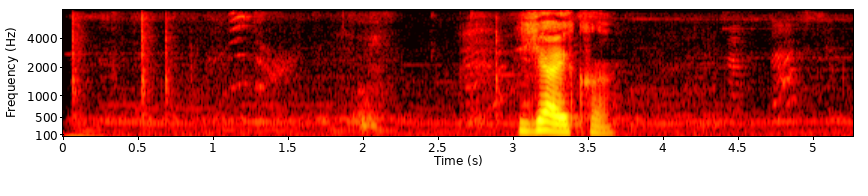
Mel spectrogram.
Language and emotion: Russian, neutral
